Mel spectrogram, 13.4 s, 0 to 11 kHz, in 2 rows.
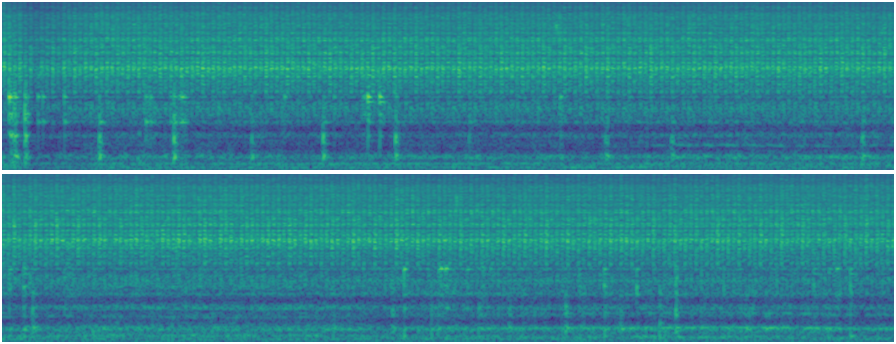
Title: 300tdi discovery 1 knocking noise (Any guess?)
